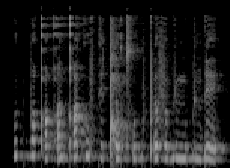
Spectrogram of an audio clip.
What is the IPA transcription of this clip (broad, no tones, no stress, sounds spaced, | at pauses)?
u k b ɔ qʼ œ qʼ ɛ n qʼ ə k u f k e ǃʼ ə w t͡sʼ u b ə pʼ ə f œ b y m u b e n ɗ e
